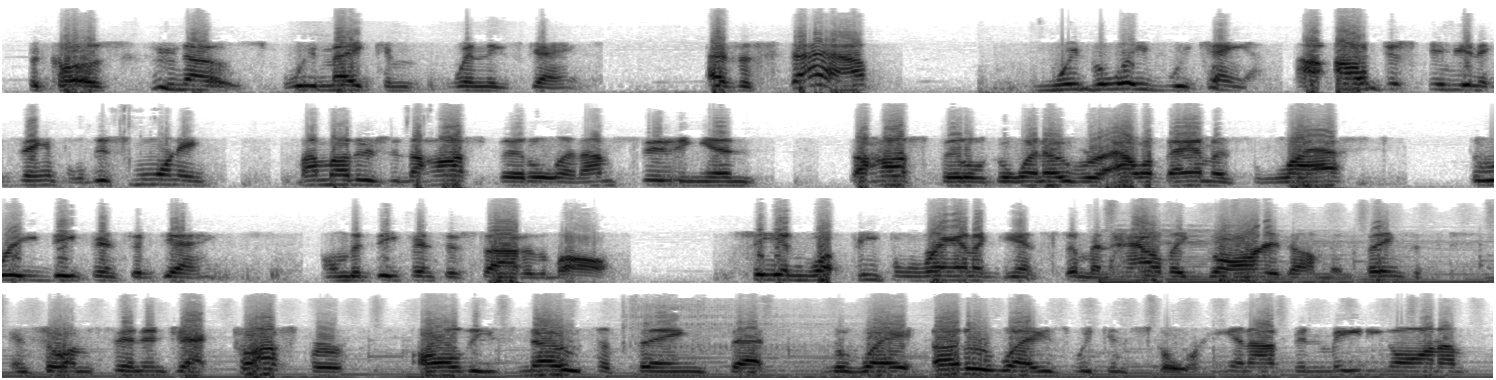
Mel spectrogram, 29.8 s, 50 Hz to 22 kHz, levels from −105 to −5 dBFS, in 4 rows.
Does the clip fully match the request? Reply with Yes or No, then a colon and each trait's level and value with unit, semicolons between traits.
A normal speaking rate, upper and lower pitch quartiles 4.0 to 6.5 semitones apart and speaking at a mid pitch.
No: average, 175 wpm; average, 3.1 semitones; medium, 180 Hz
